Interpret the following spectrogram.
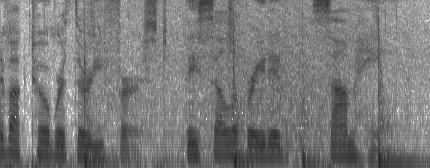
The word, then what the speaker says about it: Samhain: On the night of October 31st, they celebrated Sam, pronounced Sain.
